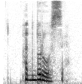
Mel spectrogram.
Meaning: 1. waste, refuse (useless products, garbage) 2. dregs, scum 3. nominative/accusative plural of отбро́с (otbrós)
- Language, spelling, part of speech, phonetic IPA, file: Russian, отбросы, noun, [ɐdˈbrosɨ], Ru-отбросы.ogg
